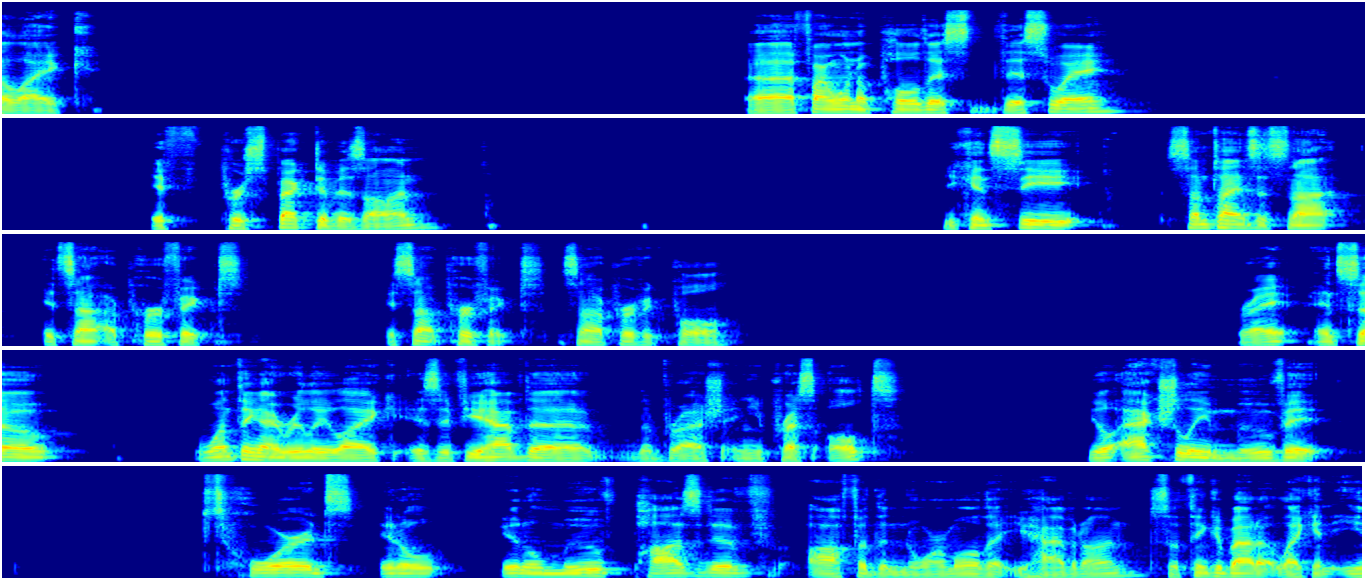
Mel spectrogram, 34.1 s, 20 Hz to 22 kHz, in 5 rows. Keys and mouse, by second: 8.8 right click, 11.6 right click, 14.7 right click, 16.3 right click, 19.8 right click, 26.5 right click.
